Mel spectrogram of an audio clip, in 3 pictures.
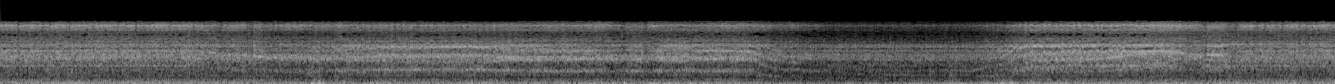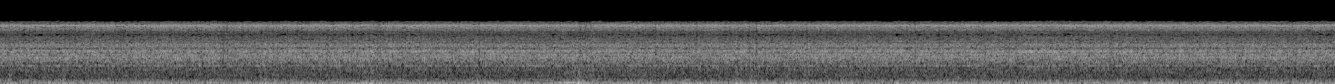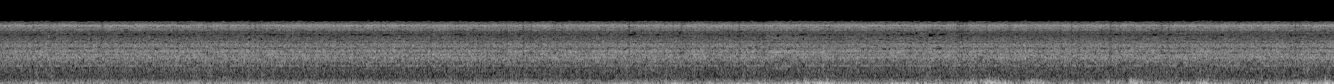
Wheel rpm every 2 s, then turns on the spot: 230, 190, 160, 150, 80, 180, 230, 230, 230, 230, 230, 230, 230, 230, 230, 230, 230, 230, 240, 230.
none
